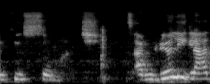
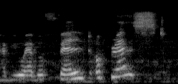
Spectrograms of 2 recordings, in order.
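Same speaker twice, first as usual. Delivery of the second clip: normal talking voice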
